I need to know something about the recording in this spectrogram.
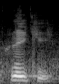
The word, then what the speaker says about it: Reiki: yes am i am i saying it right reiki correct okay so back to the story that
